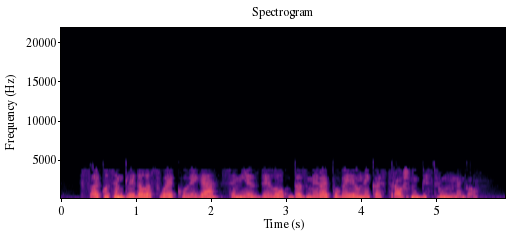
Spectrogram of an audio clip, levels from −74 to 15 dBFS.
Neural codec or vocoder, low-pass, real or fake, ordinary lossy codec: none; 7.2 kHz; real; AAC, 16 kbps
